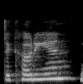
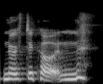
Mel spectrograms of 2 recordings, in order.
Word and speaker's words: North Dakotan: Dakotian? – North Dakotan.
